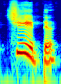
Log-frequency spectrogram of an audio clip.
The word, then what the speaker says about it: cheat: क में प्रोनाउंस करते हैं। लेकिन जब हम इसे चीट, क्या CHEAT चीट लिखते हैं तो हम इसे चीट प्रोनाउंस करते हैं।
